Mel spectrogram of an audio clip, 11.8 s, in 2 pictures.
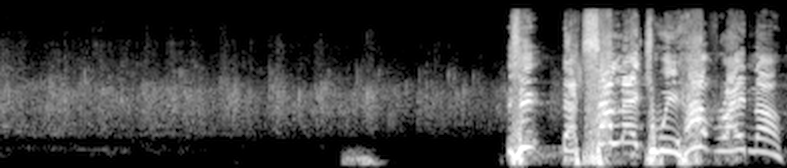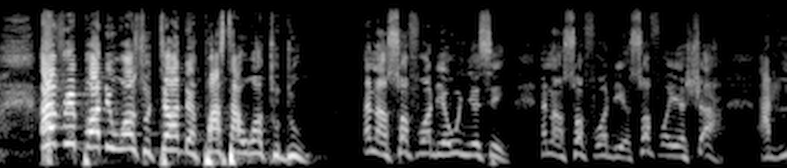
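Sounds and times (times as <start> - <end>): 
audience clapping: 0.0 - 6.9
speech: 4.3 - 11.7.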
